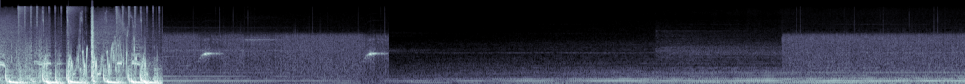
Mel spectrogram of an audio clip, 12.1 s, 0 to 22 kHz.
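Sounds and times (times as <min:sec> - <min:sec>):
low steady hum: 0:00.9 - 0:12.0
whistle-like chirps: 0:02.5 - 0:03.5, 0:04.6 - 0:04.9.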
